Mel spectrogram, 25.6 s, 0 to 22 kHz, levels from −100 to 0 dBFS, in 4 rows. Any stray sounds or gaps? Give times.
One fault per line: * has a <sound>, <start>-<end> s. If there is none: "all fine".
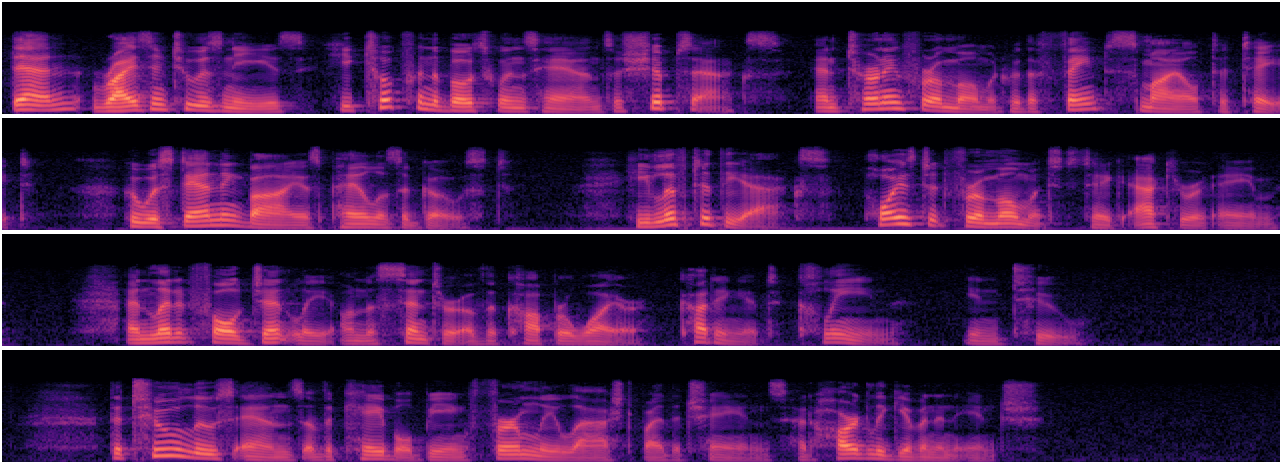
all fine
